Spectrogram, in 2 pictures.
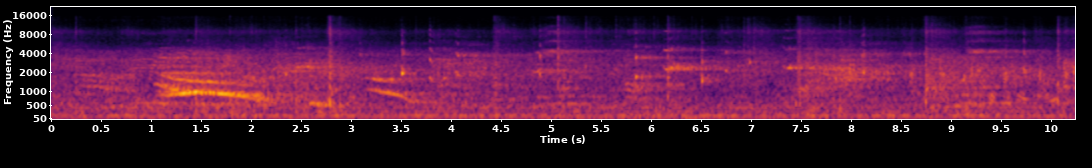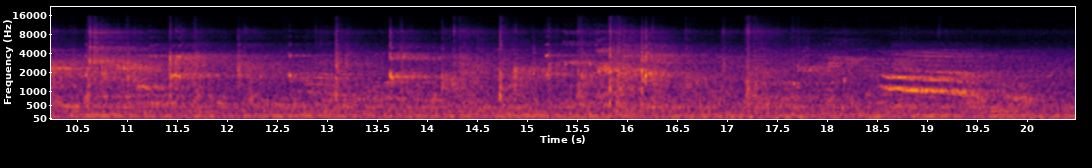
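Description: Sports shoes squeak sharply on the court floor.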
